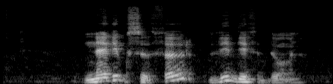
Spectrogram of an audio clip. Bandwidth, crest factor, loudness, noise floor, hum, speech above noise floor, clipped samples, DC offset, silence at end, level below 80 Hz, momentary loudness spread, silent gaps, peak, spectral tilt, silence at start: 15.5 kHz; 18 dB; -21 LUFS; -59 dBFS; none; 38 dB; under 0.1%; under 0.1%; 0.3 s; -54 dBFS; 15 LU; none; -4 dBFS; -6 dB/octave; 0.85 s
